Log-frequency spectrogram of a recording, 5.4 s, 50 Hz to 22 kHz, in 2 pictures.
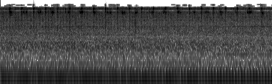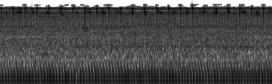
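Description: Ford engine of a replica WW2 jeep, with a Weber carburettor conversion and exhaust headers, idling steadily and smoothly while warm.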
